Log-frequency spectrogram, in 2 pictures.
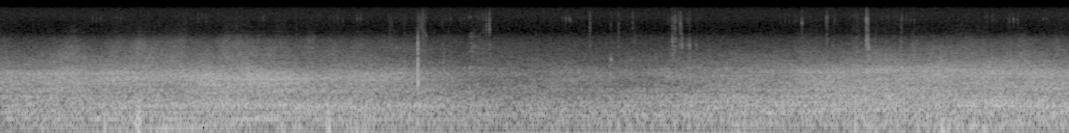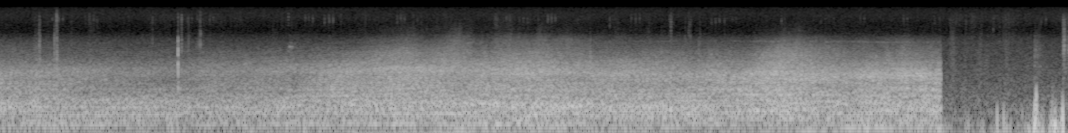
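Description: Steady outdoor background noise with a low rumble, swelling and fading several times in slow waves, with a few faint clicks.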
